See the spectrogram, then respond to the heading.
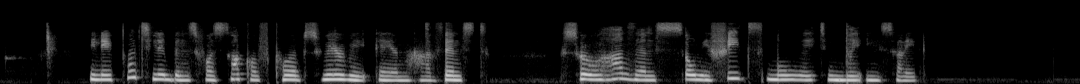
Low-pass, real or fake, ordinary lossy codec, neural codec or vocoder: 7.2 kHz; fake; MP3, 96 kbps; codec, 16 kHz, 0.5 kbps, X-Codec, HuBERT features, trained on general audio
